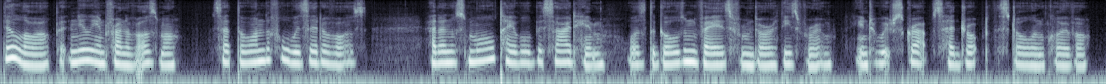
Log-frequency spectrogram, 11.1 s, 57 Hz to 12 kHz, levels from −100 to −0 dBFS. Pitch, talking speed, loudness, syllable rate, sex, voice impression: 220 Hz, 195 wpm, -18 LUFS, 5.4 syllables/s, female, feminine, adult-like, relaxed, weak, bright, soft, raspy, slightly cute, calm, friendly, reassuring, slightly sweet, kind, modest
